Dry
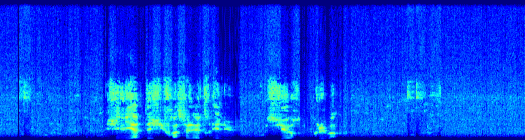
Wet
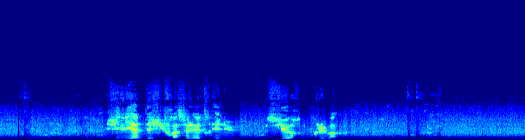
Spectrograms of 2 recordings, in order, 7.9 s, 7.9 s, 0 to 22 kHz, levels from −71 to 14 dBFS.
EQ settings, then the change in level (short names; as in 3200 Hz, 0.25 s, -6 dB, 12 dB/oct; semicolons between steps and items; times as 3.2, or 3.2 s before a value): steep high-pass 250 Hz 72 dB/oct; air absorption 410 m; +5.5 dB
